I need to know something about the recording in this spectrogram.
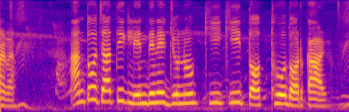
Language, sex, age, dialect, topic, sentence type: Bengali, female, 18-24, Rajbangshi, banking, question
